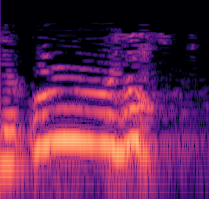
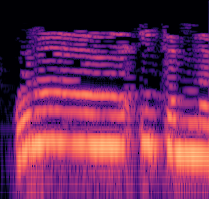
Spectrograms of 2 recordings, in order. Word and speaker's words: أولئك: شوف أولئك اوعى تقول أولئك لا كأن الواو غير موجود. أولئك الذين ما فيهاش مشاكل اهي لأنها مرققة.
